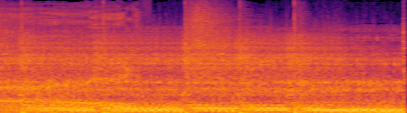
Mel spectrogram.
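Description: Slam death metal music: a low, distorted guitar riff over drums, the riff's notes changing about every half second.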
